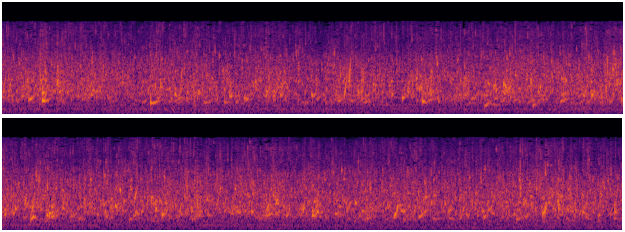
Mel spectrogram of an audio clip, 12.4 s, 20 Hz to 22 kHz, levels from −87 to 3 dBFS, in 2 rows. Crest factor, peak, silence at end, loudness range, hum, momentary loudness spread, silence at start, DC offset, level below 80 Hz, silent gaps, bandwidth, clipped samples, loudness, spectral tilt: 22 dB; -8 dBFS; 0 s; 2 LU; none; 4 LU; 0 s; under 0.1%; -66 dBFS; none; 11.5 kHz; under 0.1%; -29 LUFS; -1 dB/octave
